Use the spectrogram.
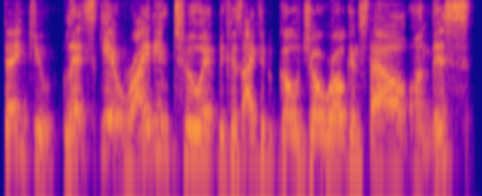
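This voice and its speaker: A man's voice: on the high side, steady tone, normal speed, fairly bright tone. A man hosting a business podcast, introducing his guest in an enthusiastic, informal way. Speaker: podcast host. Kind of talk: casual interview hosting.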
